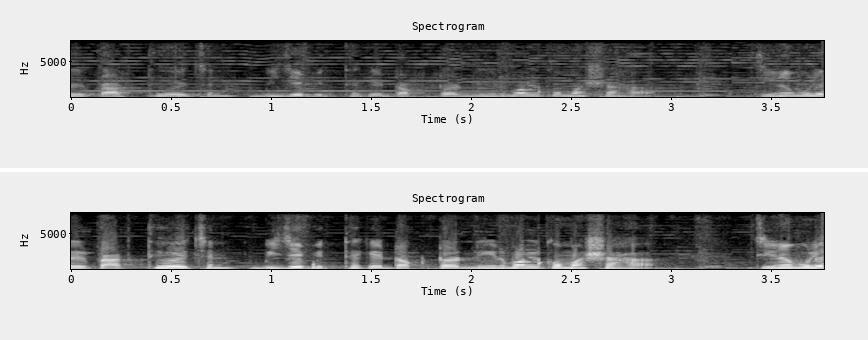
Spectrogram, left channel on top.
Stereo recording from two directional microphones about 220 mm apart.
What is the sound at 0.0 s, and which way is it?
Speech, 30° right (ahead or behind).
